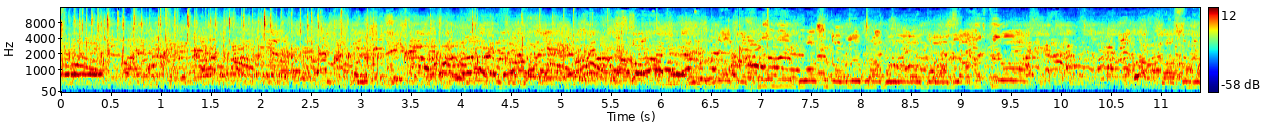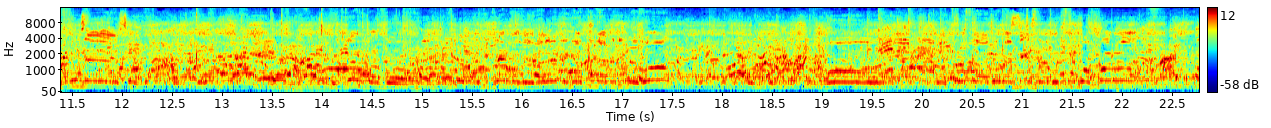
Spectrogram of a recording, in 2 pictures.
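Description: Many men talk and shout outdoors at a distance.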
